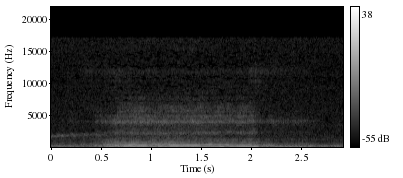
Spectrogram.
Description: Trey is the loudest sleeping dig I've ever heard!!!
